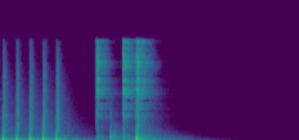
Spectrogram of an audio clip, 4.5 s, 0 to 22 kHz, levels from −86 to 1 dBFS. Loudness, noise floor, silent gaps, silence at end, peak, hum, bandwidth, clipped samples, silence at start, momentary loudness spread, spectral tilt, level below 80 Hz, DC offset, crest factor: -34 LUFS; under -90 dBFS; none; 1.9 s; -12 dBFS; none; 16.5 kHz; under 0.1%; 0 s; 16 LU; -3.5 dB/octave; -78 dBFS; under 0.1%; 24 dB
